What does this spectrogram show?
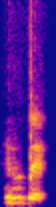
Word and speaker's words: हृदय: ये क्या हो जाएगा हृदय हृदय इसको उच्चारण करिए बार-बार हृदय र का साउंड आ रहा है आपको यानी जो हमारा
